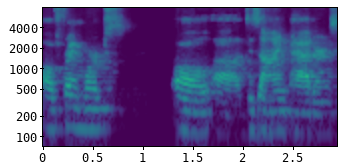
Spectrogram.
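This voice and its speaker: Audible room echo surrounds a man as he speaks. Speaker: software engineering manager giving a meetup talk. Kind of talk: conference talk. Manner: fast; casual with many fillers.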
